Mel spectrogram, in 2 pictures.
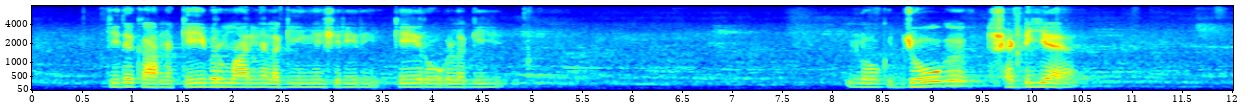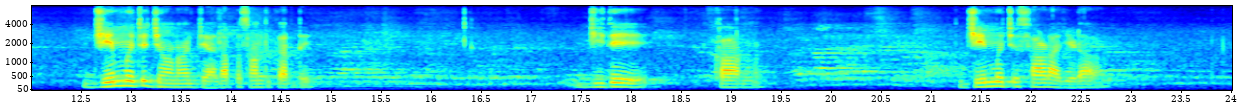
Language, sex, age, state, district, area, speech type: Dogri, male, 30-45, Jammu and Kashmir, Kathua, rural, spontaneous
